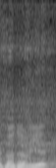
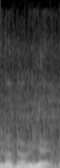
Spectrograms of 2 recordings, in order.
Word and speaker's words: Van der Riet: Mais c'est Van der Riet qui est à la troisième position. Vous pouvez le prononcer véritablement Van Riet, c'est la façon dont on doit le dire, même si vous êtes sartois d'origine mayonnaise.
